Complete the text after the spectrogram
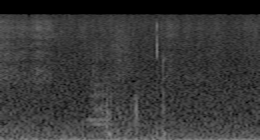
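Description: Small beads click softly against each other.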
